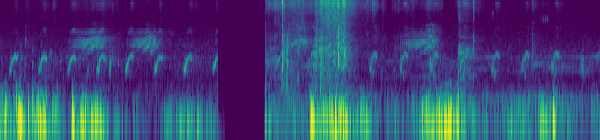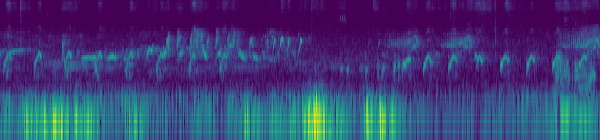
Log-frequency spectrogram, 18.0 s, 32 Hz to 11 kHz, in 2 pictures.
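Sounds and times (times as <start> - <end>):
bird calling in upward-hooked notes: 7.2 - 18.0.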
